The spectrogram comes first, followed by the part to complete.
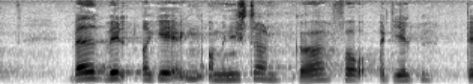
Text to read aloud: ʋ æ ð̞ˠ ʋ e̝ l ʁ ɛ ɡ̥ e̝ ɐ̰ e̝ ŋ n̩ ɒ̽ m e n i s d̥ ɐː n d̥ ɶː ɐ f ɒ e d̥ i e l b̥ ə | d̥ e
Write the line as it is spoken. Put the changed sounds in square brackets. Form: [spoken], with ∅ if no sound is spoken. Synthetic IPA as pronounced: ʋ æ ð̞ˠ ʋ e̝ l ʁ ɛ ɡ̥ e̝ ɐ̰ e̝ ŋ n̩ ɒ̽ m [i] n i s d̥ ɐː n [ɡ̥] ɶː ɐ f ɒ [æ] d̥ [j] e l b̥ ə | d̥ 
